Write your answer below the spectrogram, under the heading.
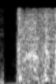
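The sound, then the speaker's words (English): Car engine starting: a brief pause, then the engine catches and settles into a steady running roar, all in under a second. “This is the sound of a car engine.”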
